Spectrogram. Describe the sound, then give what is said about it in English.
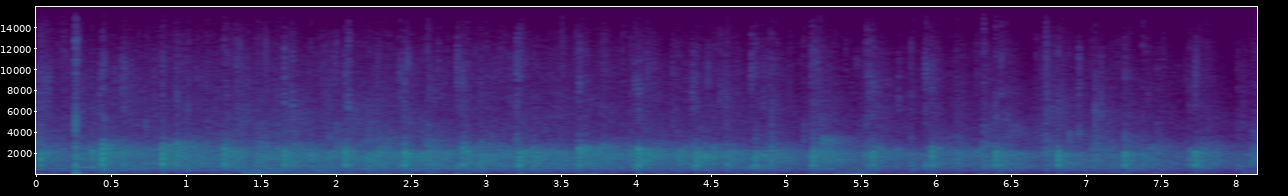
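A crowd applauds steadily for about eight seconds for the Gatehouse team, who are standing up, a dense, even patter of many hands clapping, with a few faint vocal whoops rising briefly above it. “Okay, let's give them a round of applause.”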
